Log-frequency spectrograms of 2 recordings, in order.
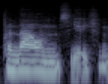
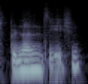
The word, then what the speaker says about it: pronunciation: correct pronunciation for example the word pronunciation it's not pronounciation it's pronunciation um of the word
